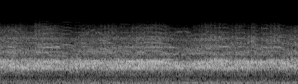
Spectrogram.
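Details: Common Cranes returning to overnight quarters on Lac du Der-Chantecoq, France, in the late afternoon during migration. Many birds call at once, giving a steady wall of rolling, trumpeting notes with no pause.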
